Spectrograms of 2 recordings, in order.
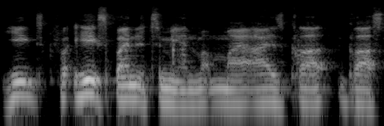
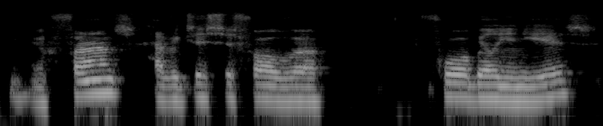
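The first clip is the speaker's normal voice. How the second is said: put-on museum recording in a New York accent; casual put-on New York accent; thick New York accent. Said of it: "a super thick New York accent".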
